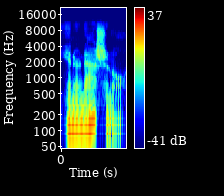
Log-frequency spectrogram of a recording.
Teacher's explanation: after an N in an unstressed syllable, the T often vanishes. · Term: silent T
